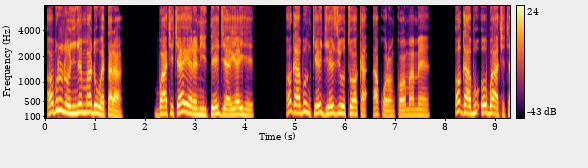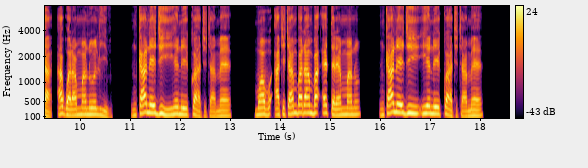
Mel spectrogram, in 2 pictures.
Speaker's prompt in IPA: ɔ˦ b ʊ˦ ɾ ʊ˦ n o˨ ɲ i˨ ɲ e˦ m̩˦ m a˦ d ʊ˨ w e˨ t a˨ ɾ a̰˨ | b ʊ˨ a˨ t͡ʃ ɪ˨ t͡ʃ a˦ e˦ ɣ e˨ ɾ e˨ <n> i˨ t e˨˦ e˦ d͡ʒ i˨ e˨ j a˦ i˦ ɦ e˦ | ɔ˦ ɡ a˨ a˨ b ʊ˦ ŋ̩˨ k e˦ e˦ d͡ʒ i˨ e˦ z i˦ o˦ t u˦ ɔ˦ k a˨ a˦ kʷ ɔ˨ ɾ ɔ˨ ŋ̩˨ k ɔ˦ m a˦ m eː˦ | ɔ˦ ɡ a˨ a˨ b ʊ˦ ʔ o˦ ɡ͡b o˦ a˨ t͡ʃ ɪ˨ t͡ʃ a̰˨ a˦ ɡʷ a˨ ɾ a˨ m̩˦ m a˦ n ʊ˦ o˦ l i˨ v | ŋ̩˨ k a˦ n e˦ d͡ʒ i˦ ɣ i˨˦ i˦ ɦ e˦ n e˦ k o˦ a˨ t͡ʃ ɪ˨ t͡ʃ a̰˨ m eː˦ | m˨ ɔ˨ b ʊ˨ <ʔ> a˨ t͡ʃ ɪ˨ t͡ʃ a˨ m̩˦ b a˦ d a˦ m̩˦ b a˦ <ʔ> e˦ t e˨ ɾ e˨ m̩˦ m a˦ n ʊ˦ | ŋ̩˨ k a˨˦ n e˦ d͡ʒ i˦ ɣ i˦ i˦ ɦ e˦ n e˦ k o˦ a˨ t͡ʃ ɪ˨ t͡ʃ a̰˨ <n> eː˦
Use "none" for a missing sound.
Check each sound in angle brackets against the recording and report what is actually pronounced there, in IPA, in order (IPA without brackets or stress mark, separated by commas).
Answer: n, ʔ, ʔ, m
